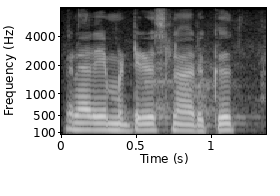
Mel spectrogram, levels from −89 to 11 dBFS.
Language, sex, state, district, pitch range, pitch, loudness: Tamil, male, Tamil Nadu, Kanyakumari, 145-155 Hz, 150 Hz, -14 LUFS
